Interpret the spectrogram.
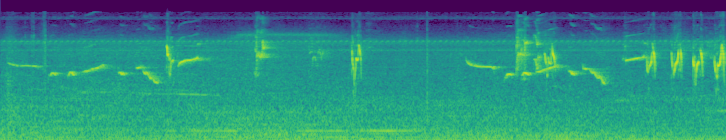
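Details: Bar-winged prinia singing in the 'gacor ngebren' style: a string of thin, high whistled slurs and sharp chirps, some rising and some falling, given in loose bursts, with a steady low hum beneath.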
